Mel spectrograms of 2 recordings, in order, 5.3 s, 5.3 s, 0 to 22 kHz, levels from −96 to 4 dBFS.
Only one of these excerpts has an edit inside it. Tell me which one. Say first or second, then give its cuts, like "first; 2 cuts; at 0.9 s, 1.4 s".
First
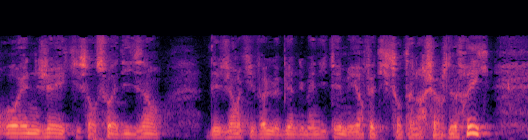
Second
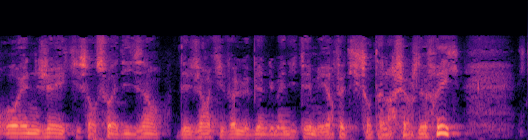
second; 1 cut; at 1.7 s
